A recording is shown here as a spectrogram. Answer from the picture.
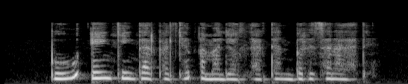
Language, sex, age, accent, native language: Uzbek, female, 18-24, Xorazm, Uzbek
